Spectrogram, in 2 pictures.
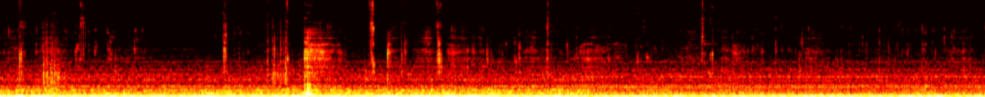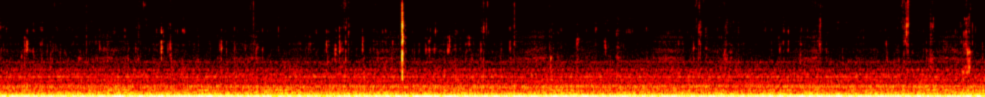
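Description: A person chewing food with small wet mouth clicks, over a steady low hum in a car cabin. A single sharper tick comes about two-thirds of the way through.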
